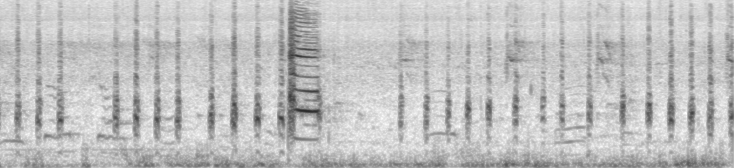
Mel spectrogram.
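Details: On a poultry farm at evening sunset, three relaxing roosters keep up rapid, evenly spaced clucks. Near the middle comes one louder, harsh squawk. Low background rumble throughout.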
